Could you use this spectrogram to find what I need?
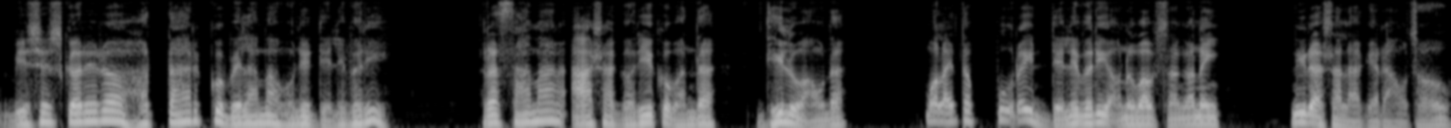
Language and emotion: Nepali, sad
